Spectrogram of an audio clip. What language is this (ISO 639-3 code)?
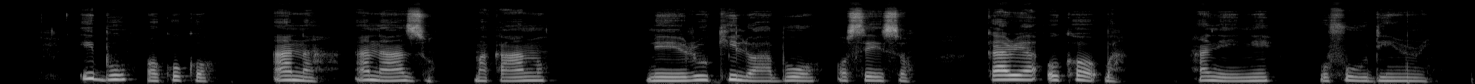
ibo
